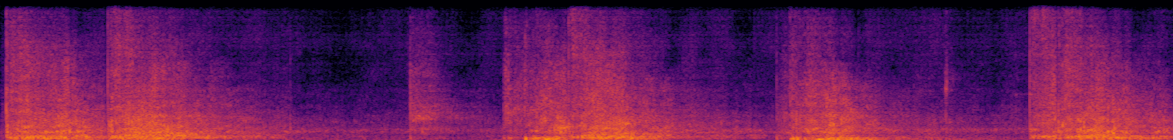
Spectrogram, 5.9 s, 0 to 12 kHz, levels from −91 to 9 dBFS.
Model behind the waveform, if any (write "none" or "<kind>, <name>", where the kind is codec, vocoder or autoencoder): codec, HILCodec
